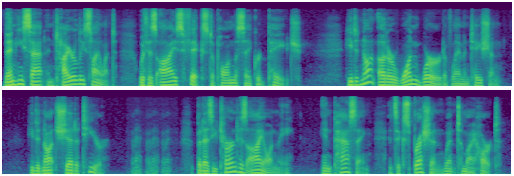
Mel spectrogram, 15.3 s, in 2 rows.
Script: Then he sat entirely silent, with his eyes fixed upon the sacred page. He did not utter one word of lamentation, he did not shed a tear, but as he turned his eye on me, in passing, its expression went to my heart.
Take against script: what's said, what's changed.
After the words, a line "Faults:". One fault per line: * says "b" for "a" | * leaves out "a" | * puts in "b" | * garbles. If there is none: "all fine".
Then he sat entirely silent, with his eyes fixed upon the sacred page. He did not utter one word of lamentation, he did not shed a tear, but as he turned his eye on me, in passing, its expression went to my heart.
Faults:
all fine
